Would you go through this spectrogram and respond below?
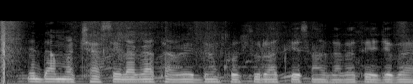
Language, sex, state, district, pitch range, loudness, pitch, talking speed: Chhattisgarhi, male, Chhattisgarh, Sarguja, 110-120 Hz, -24 LUFS, 115 Hz, 190 wpm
